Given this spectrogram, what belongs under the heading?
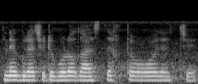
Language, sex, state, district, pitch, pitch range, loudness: Bengali, female, Assam, Hailakandi, 195 Hz, 190-200 Hz, -15 LUFS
